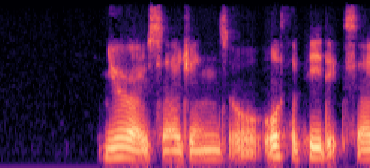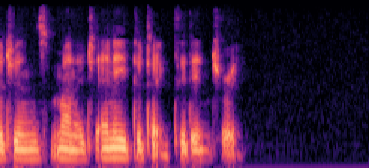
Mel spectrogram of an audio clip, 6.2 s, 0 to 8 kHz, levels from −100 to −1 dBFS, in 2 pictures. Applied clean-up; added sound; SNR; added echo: none; none; none; none.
